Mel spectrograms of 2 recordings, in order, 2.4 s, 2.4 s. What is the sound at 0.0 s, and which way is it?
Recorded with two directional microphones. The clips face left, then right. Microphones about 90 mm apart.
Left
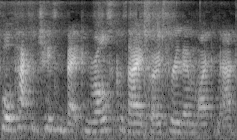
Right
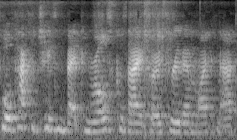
A woman's voice, 5° right (ahead or behind).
